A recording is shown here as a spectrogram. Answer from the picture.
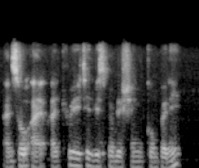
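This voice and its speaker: In a dry, close recording with no echo, a man with a French accent speaks at a fairly slow pace. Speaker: historian and author. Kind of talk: interview. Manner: halting, many hesitations.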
